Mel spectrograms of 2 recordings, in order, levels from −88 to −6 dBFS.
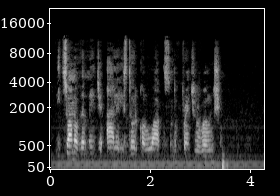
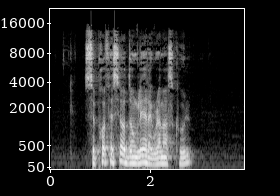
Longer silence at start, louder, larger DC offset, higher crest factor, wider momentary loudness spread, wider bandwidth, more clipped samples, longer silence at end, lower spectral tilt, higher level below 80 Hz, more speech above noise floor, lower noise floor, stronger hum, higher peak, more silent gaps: second, 0.15 s vs 0.7 s; second, -28 LUFS vs -14 LUFS; neither; about the same, 22 dB vs 18 dB; first, 11 LU vs 8 LU; second, 12.5 kHz vs 15 kHz; neither; second, 0.7 s vs 1.1 s; second, -1 dB/octave vs -4 dB/octave; about the same, -52 dBFS vs -48 dBFS; second, 27 dB vs 47 dB; second, -57 dBFS vs -62 dBFS; neither; second, -8 dBFS vs 0 dBFS; neither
